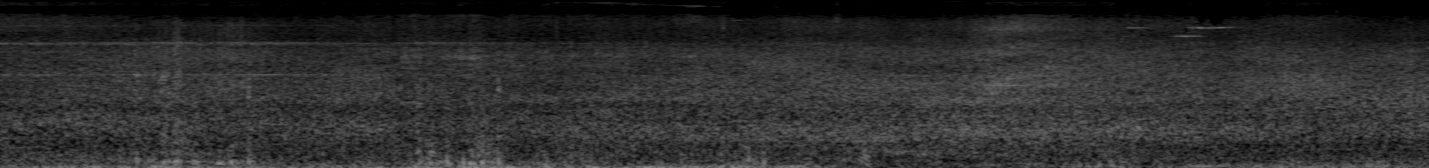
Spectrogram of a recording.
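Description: Steady city street traffic noise from cars and trams running on the road alongside, a constant low rumble that eases a little in the second half.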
